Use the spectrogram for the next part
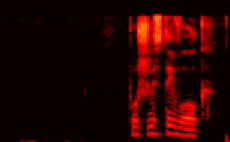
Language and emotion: Russian, neutral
